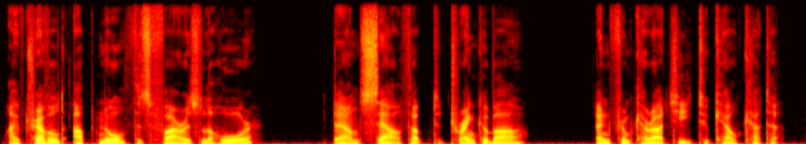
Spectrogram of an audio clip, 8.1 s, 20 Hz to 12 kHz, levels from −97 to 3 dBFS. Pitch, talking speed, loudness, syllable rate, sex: 105 Hz, 140 wpm, -22 LUFS, 4.6 syllables/s, male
